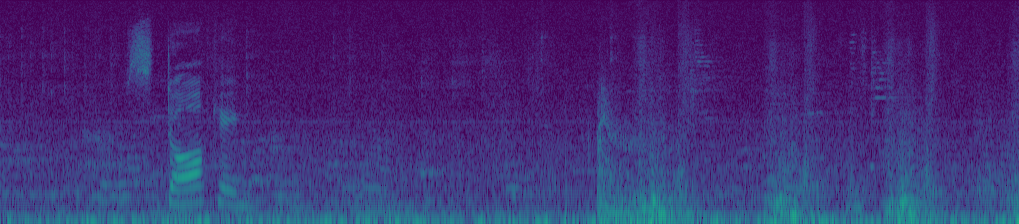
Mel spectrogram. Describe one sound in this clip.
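Magical whooshes and blasts ring out from a video game.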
